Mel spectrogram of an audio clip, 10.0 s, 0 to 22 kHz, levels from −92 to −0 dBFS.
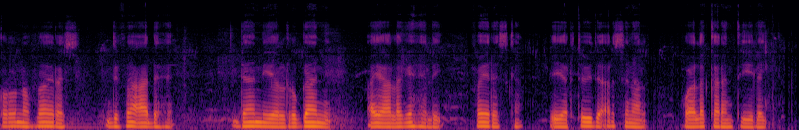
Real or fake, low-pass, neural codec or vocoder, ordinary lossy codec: real; 19.8 kHz; none; Opus, 64 kbps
